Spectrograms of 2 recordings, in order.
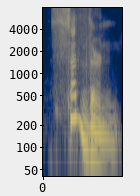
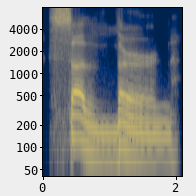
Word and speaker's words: southern: Like up, southern and hemisphere. South and southern. It's a strong TH now, so it changes the sound.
